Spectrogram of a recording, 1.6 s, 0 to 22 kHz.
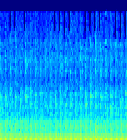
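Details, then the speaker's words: Yamaha NMAX V1 scooter after the clogged fuel injector was dealt with and refitted to the throttle body: starts and settles into an even, quick putter of about fourteen pulses a second, a clean, healthy idle. "Ngayon, subukan natin. Ayan oh. Ayun, okay na. Ayon, ayos na."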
